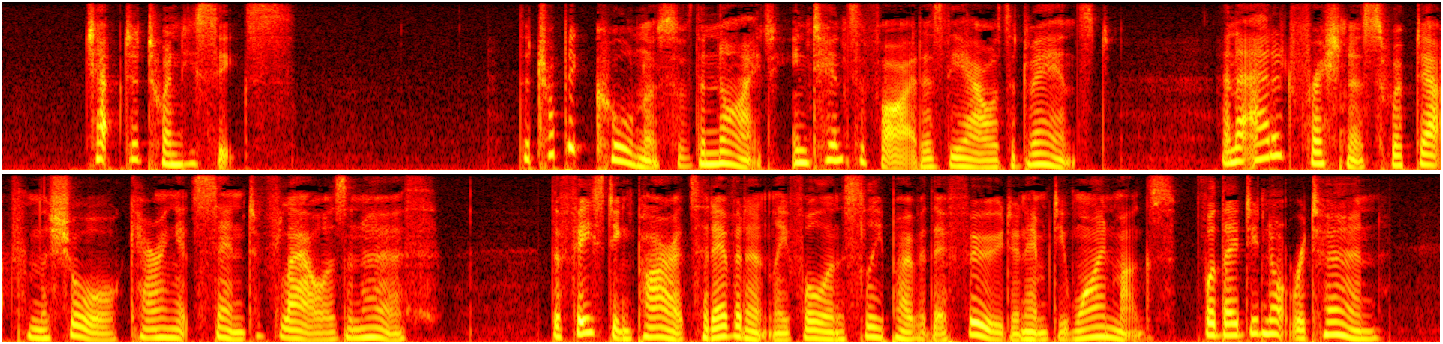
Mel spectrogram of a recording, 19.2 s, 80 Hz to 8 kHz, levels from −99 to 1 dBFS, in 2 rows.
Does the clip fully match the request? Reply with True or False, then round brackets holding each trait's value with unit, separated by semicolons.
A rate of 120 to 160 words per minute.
True (145 wpm)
